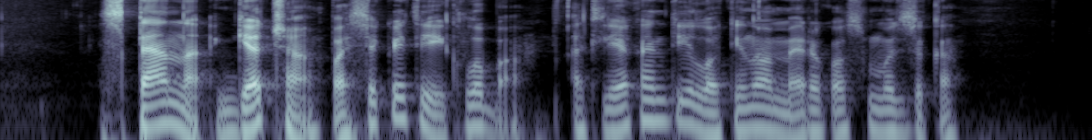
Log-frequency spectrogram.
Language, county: Lithuanian, Tauragė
